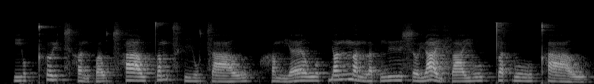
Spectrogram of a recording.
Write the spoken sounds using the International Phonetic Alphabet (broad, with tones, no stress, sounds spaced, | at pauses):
j ʊ˨˥ k̚ t̪ʰ ɵ˧ ɥ t͡sʰ ɐ˨˩ n p ɐ˨˧ w t͡sʰ aː˧ w t̪ ɐ˥ m t͡sʰ iː˨ w t͡s aː˨˧ w | h ɐ˨˩ m j ɛː˧ w ʊ˨˥ k̚ j ɐ˥ n n̪ ɐ˨ n l ɐ˧ k̚ ŋ yː˧ s ɵ˨˥ ɥ aː˨˩ j f aː˨˧ j uː˧ p̚ t̪ ɐ˧ t̚ w uː˨˥ kʰ aː˨˩ w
